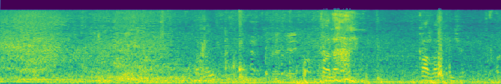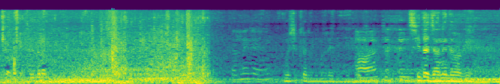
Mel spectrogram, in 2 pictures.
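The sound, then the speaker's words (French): Steady low engine rumble and road noise fill a moving car's cabin while several people talk over it; the drone briefly dips quieter near the end before swelling back. “Alors, on se méfie de nous, on veut pas trop nous parler, il y a des surveillants qui sont pas loin, mais il y a quand même deux travailleurs qui sont là, qui nous font signe, qui veulent nous parler, et on grimpe dans la voiture.”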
